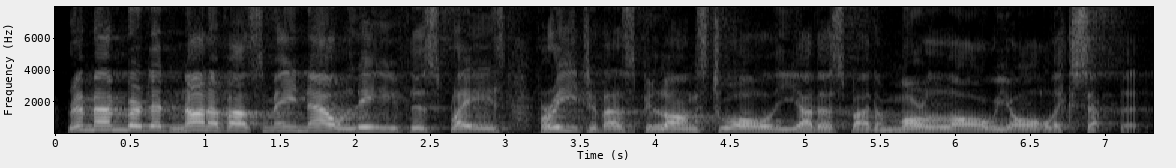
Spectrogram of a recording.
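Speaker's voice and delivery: high, loud yell over a crowd; yelling chairman. Acted. Chairman yelling over a restless mob, high and loud. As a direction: shout it over the noise of the hall. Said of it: "Gerald Starnes yelled through the noise".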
